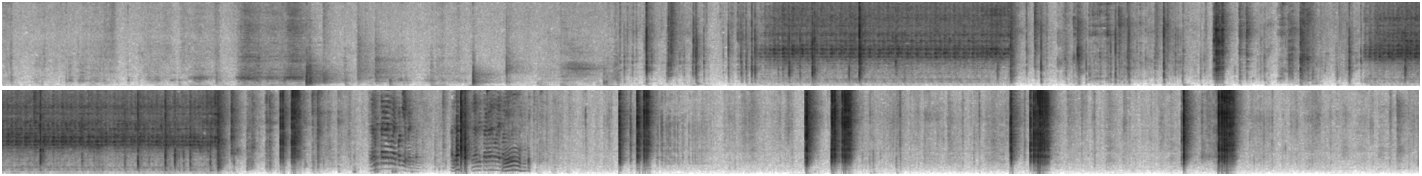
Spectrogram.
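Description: Steel connecting-rod caps and bolts clinking and ringing as they are handled and set down on a workbench, with several sharp single clinks in the second half. Two steady hissing stretches of a couple of seconds each come from cleaning old oil off the parts.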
